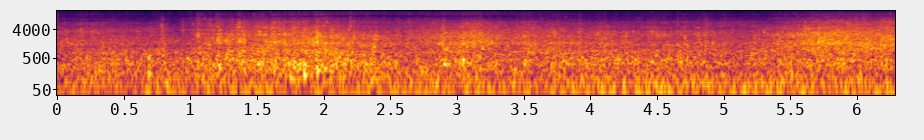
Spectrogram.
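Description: Waves washing against rocks and wind on the microphone, with the drag of a Shimano Twin Power XD 4000HG spinning reel paying out line as a strong fish runs against it.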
